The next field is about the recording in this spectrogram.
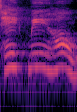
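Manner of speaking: put-on, high-pitched screaming. Retelling how a woman screamed at a man refusing to drive her home, screaming. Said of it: "I was like literally like screaming at him".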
